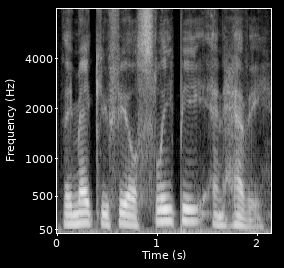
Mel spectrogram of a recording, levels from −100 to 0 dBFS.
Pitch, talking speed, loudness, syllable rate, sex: 125 Hz, 195 wpm, -16 LUFS, 4.5 syllables/s, male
